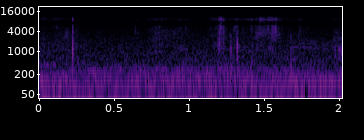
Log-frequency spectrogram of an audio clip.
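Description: Near silence, with a few faint short clicks: one just after the start and a small cluster a little past halfway.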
